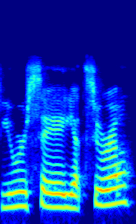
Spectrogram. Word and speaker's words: Urusei Yatsura: I have a hard time pronouncing it. It's Urusei Yatsura, the one that you were suggesting earlier.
